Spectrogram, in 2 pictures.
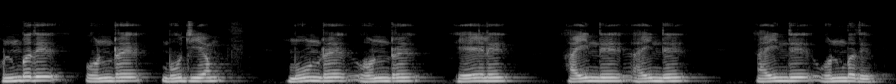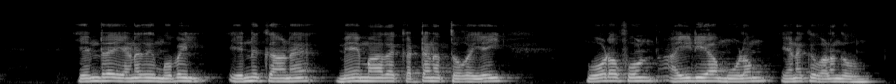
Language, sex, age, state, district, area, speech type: Tamil, male, 30-45, Tamil Nadu, Theni, rural, read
